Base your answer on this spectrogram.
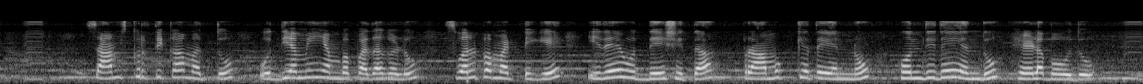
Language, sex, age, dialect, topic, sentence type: Kannada, female, 18-24, Mysore Kannada, banking, statement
